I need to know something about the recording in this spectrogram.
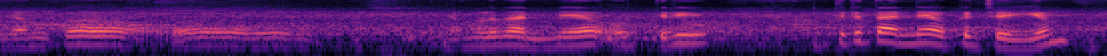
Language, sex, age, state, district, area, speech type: Malayalam, female, 60+, Kerala, Kottayam, urban, spontaneous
